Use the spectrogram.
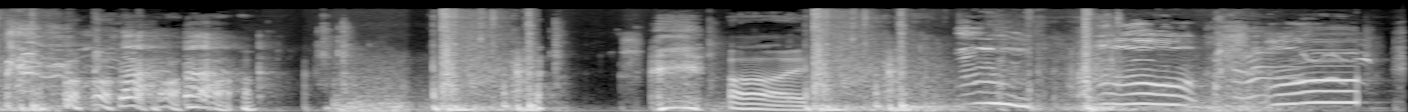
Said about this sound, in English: Do you know how hard it is to do that kind of damage to the top of a microwave? With your elbow? I don't think he'd use just his elbow.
